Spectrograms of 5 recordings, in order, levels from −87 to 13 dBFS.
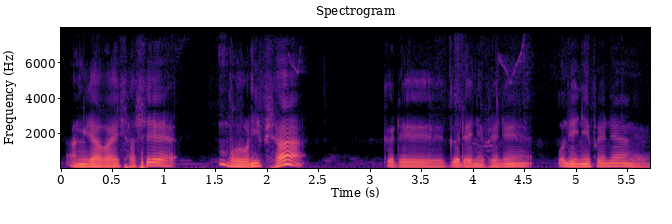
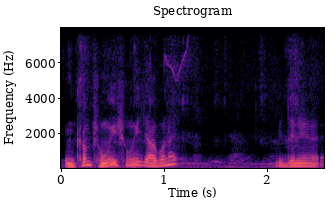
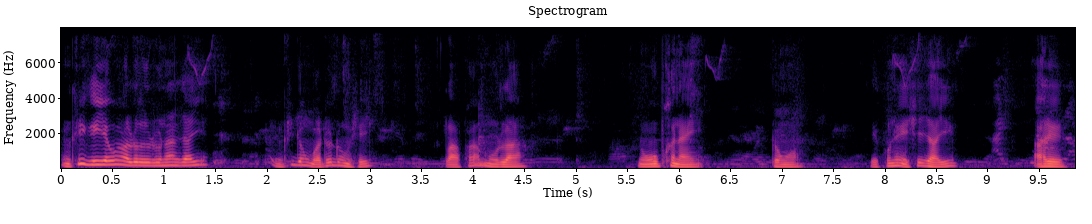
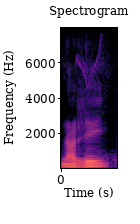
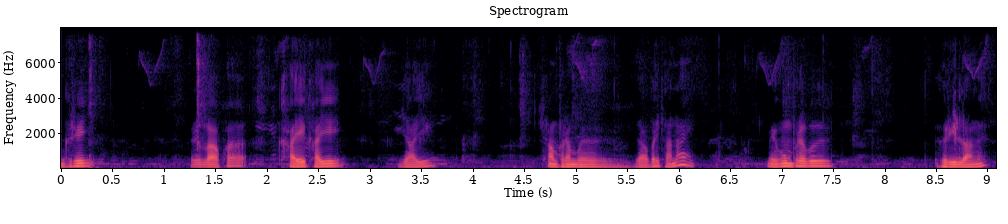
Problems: low volume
